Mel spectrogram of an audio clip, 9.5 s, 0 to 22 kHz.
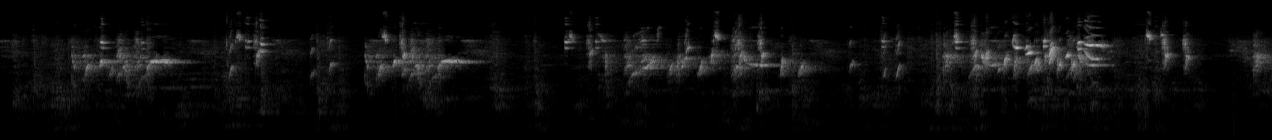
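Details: Song of a European goldfinch recorded 05.08.2019, given in separate bursts of liquid, high-pitched twitters and buzzy trills with short silent gaps between phrases.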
